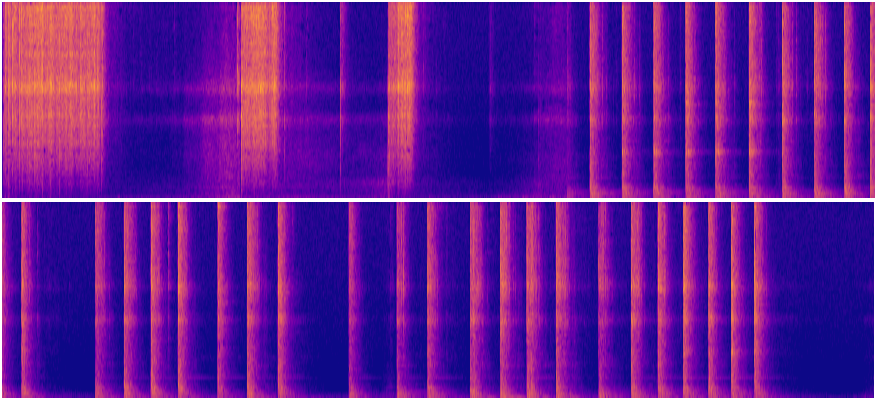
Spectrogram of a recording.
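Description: MIG welder making short tack welds on the steel bulkhead of a Land Rover: one about a second long, then two briefer ones. A hammer then taps the welded steel panel in quick runs of about three blows a second, each blow ringing.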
